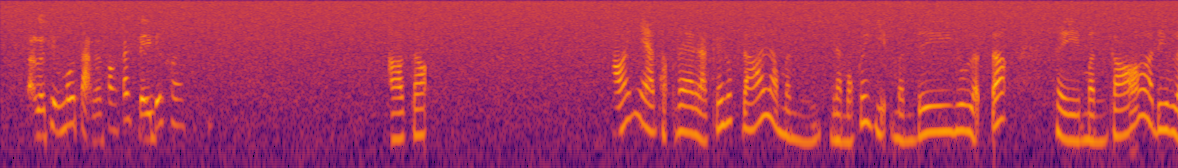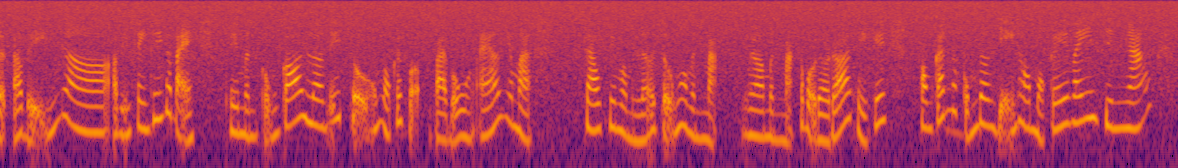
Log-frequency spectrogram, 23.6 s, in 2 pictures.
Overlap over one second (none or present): none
